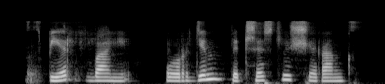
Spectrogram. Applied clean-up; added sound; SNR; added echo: neural mask model DeepFilterNet 3.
